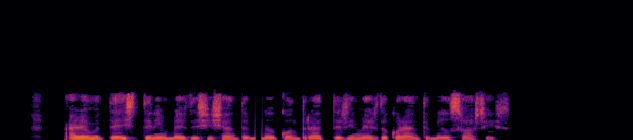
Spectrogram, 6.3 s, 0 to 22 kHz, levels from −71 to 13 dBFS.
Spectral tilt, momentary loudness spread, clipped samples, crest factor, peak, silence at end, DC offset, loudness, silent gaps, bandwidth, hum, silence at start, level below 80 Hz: -3.5 dB/octave; 7 LU; under 0.1%; 20 dB; -4 dBFS; 1.25 s; under 0.1%; -21 LUFS; 0.47-0.63 s, 3.25-3.32 s; 8.2 kHz; none; 0.35 s; -64 dBFS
